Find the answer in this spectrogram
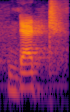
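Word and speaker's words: debt: और टी से पहले भी बी साइलेंट होता है, जैसे डेट, डाउट।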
